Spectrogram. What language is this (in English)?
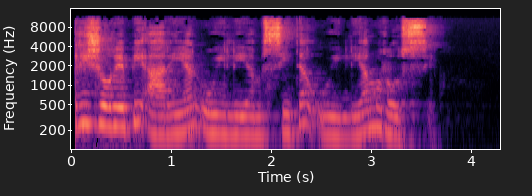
Georgian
